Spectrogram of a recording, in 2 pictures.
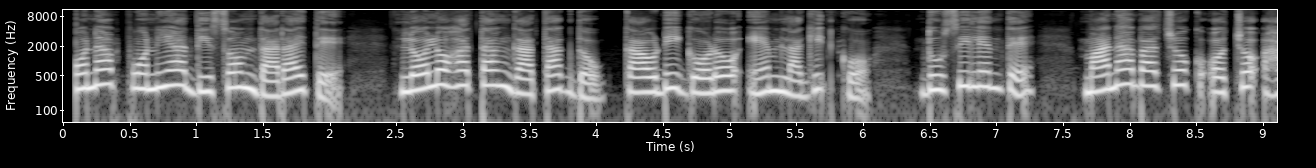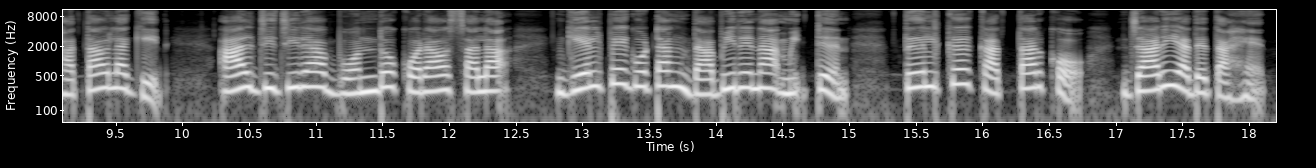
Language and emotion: Santali, neutral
